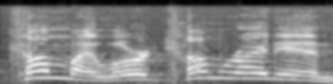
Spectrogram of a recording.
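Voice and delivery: high, coaxing hostess voice; Jael's sweet welcome. Acted. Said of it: "said to him".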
